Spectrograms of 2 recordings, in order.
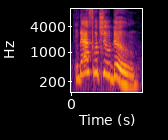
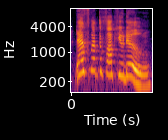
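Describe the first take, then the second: First: Slow and deliberate, leaning on that's; each word laid down slowly, that's on top; slow stressed line. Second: Said in the usual way. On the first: Shown as a demonstration.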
